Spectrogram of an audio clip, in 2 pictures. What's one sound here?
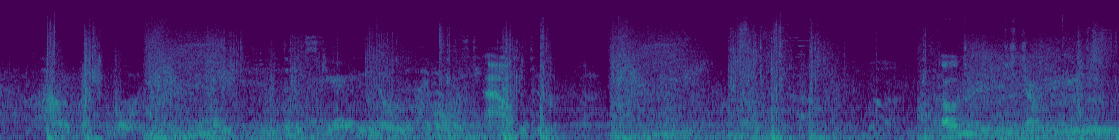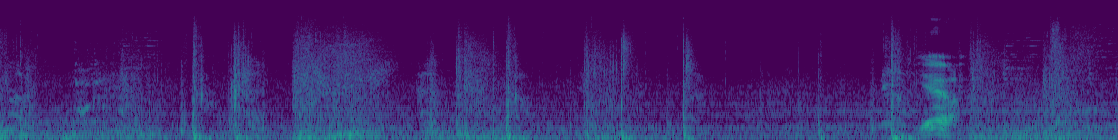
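Punches and kicks thud and crack in quick succession.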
